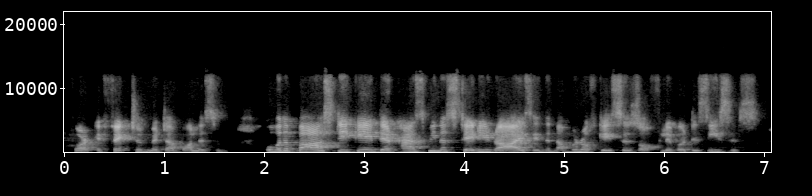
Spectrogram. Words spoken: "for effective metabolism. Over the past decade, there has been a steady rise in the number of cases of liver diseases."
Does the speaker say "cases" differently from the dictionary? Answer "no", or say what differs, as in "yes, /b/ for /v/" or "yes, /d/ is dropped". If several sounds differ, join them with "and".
no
